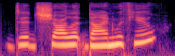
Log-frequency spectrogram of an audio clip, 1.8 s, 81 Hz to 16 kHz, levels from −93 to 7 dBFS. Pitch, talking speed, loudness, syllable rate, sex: 250 Hz, 170 wpm, -13 LUFS, 4.8 syllables/s, female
